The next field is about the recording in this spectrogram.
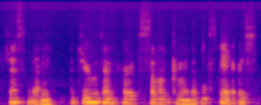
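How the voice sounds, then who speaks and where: A man's voice: on the low side, normal speed, mellow, a little hiss or hum, low-quality recording. A man reading a fan-written story aloud, doing every character himself with small slips and restarts. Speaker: story reader. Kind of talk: amateur fan-fiction narration.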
